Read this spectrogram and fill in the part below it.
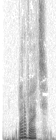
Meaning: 1. to tear (rend) 2. to tear apart 3. to tear out 4. to break off (a relationship) 5. to break
- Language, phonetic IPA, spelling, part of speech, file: Russian, [pɐrˈvatʲ], порвать, verb, Ru-порвать.ogg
